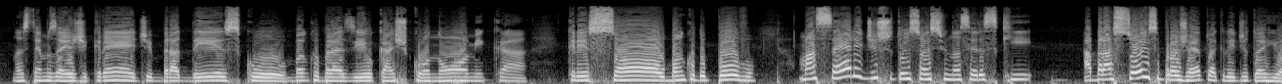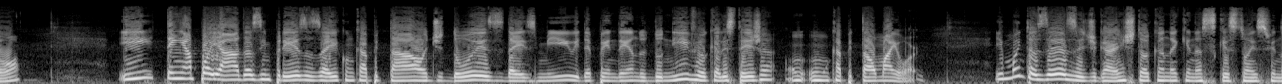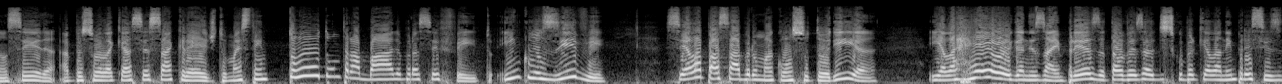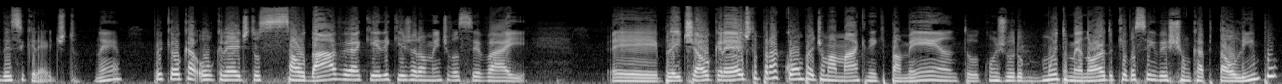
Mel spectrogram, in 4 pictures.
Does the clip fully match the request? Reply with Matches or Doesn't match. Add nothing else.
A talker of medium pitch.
Doesn't match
